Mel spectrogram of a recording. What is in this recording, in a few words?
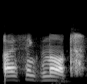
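disagree, female; vo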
